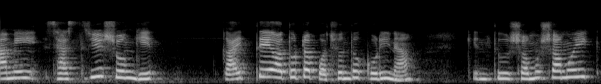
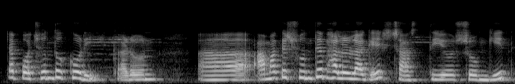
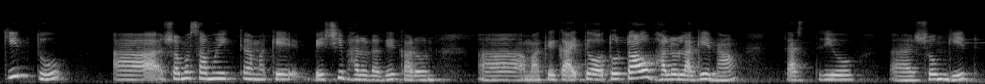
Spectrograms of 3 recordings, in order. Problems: constant background noise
